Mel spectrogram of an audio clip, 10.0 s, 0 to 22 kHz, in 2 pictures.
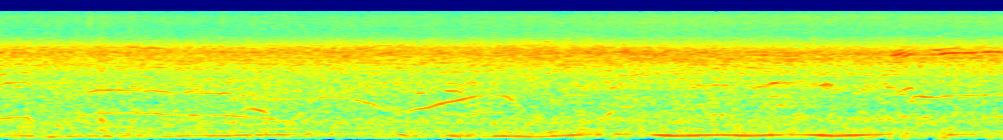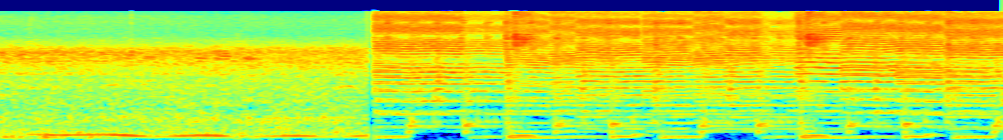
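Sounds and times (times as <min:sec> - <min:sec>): beach crowd chatter: 0:00.0 - 0:10.0
jet ski engines droning: 0:00.0 - 0:10.0
waves washing: 0:00.0 - 0:10.0.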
